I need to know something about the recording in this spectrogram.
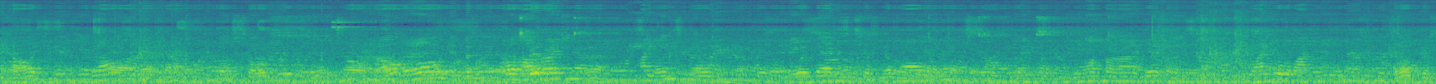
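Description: Skates scrape and hiss across ice in a large echoing hall.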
